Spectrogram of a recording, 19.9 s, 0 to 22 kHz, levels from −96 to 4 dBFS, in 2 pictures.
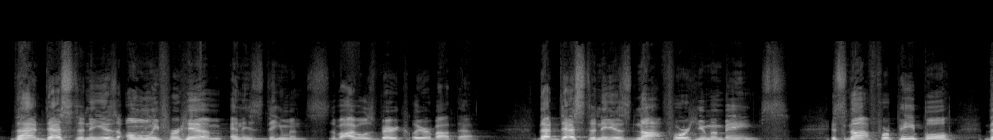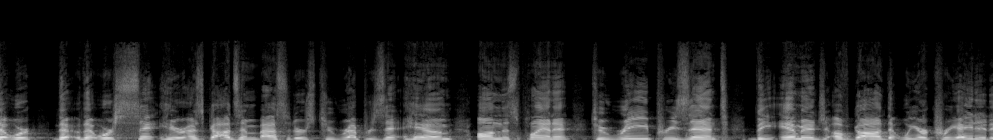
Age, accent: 50-69, American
